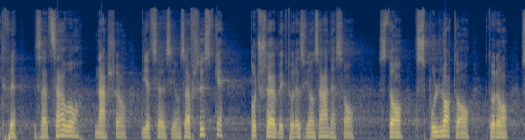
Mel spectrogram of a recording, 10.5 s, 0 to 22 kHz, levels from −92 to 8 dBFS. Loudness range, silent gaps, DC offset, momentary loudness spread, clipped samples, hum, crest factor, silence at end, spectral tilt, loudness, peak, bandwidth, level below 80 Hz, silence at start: 3 LU; none; under 0.1%; 15 LU; under 0.1%; none; 20 dB; 0 s; -6 dB/octave; -20 LUFS; 0 dBFS; 17.5 kHz; -44 dBFS; 0.05 s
